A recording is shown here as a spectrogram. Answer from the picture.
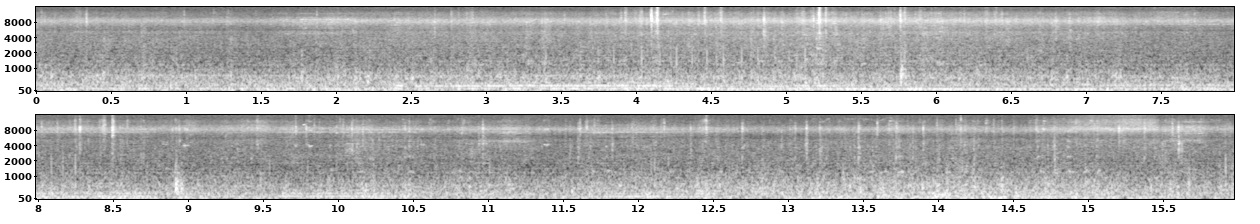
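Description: Car engine running in first gear down a steep grade, engine braking to hold the vehicle back with little use of the brakes, with a low, steady engine note under tyre noise on a dirt road.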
